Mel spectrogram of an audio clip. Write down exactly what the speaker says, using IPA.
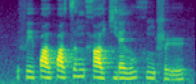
f e˧˥ ɪ̯ p ɑ˧˥ ʊ̯ p ɑ˧˥ ʊ̯ t͡s ɤ˥ ŋ x ɑ˥˧ ʊ̯ t͡ɕ j ɛ˥˩ l u˥ x ʊ˥˩ ŋ ʂ ɻ̩˨˩˦

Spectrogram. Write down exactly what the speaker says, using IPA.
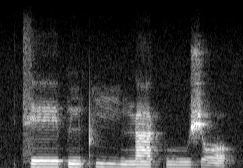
t͡s eː˨ p ĩ˨ pʰ iː˦˨ ŋ a˨ k uː˨ ʃ ɔ˨

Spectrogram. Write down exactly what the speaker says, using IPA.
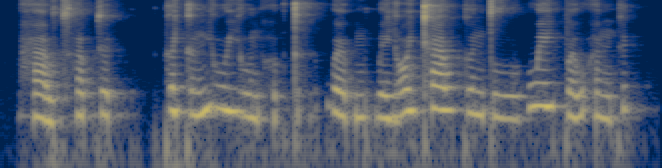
h aː˨˩ w t͡sʰ ɐ˨˥ p̚ s ɵ˨˥ t̚ | k ɐ˧ j k ɐ˨˥ ŋ j uː˧ j uː˨˩ n h ʊ˨˥ k̚ t̪ ɪ˨ k̚ l ʊ˥ k̚ w œː˨ p̚ m ɵ˨ t̚ w e˨ j ɔː˥ j kʰ aː˥ w k ɵ˧ n t̪ uː˨ | w e˥ j p ɐ˨˥ w h ɐ˨ ŋ k ɪ˥ k̚

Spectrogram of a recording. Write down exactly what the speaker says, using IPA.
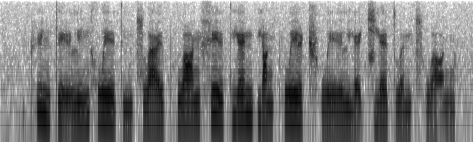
pʰ y˥˩ n t̪ ḛ˨˩ ɪ̯ l i˧˥ n x w e˥˩ ɪ̯ t̪ i˩ ŋ t͡s w a˧˥ ɪ̯ pʰ w ɑ˥ ŋ x e˥˩ ɪ̯ t̪ j ɛ˥ n p j ɑ˨ ŋ pʰ w e˥˩ ɪ̯ ʈ͡ʂʰ w e˧˥ ɪ̯ l j ɛ̰˨˩ t͡ɕ j ɛ˥˩ t̪ w ə˧˥ n t͡sʰ w ɑ̰˨˩˦ ŋ

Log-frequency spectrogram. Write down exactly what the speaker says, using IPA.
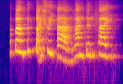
ɓ a˧ w ʔ ə˦˥ p̚ ɓ a̰˧˥ j x ə˧ j ʔ aː˧˩ ŋ v a˧ n ɗ ə˨˦ n f a˧ j

